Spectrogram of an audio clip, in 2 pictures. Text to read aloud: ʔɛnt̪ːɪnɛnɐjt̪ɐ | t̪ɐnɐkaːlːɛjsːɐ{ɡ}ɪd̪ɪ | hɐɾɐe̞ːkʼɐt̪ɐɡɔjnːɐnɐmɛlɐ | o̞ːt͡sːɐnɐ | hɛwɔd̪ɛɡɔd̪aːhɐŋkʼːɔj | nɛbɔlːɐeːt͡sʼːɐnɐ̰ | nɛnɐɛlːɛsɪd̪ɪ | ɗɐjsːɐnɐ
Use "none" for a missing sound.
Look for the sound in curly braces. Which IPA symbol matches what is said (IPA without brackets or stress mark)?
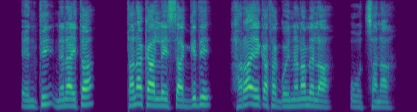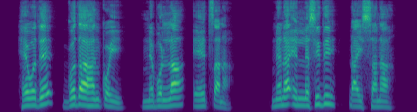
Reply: ɡː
